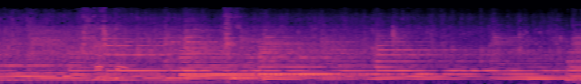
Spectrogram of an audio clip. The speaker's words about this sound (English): Come on, let's give those people and our God a round of applause.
